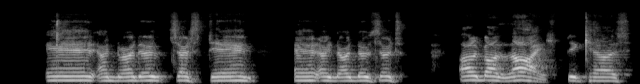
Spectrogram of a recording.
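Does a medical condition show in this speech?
Yes: Down syndrome.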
